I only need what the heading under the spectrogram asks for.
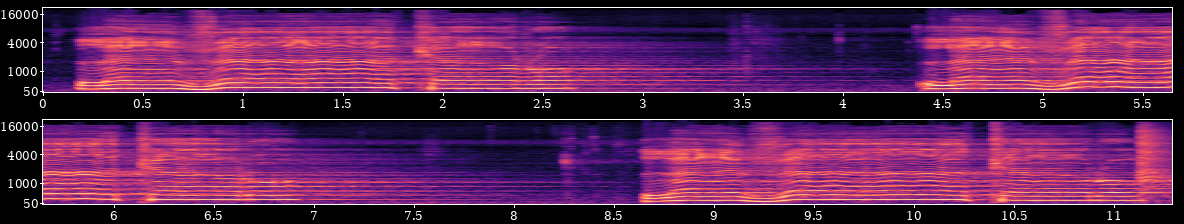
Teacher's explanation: huruf zal kita baca panjang dengan panjang 2 harokat, karena di atasnya ada huruf alif kecil yang berdiri tegak lurus.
